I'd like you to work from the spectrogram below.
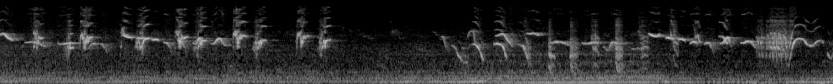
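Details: Black-winged starling song meant as training audio for other songbirds: long run of sharp chattering notes and rising, falling whistled slurs, with a brief warbled phrase near the end.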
